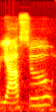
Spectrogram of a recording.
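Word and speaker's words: γεια σου: we literally shorten the word yasu. So yasu means hello and goodbye, and we just say ya. So yasu spelled like with a in English as a ya.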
